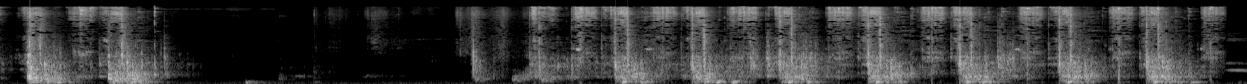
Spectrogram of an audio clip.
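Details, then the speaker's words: Yamaha Mio J automatic scooter (fuel-injected, pump runs) kick-cranked about once a second, turning over loosely with no firing; won't start from lost compression. "Oke, kita coba lagi dulu hidupkan ya. Kita engkol, tidak mau juga."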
